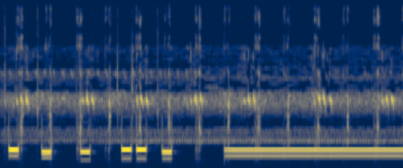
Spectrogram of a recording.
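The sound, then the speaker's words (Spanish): Six quick telephone keypad tones beep in an uneven rhythm, clear, as someone dials a phone to call a person again, followed by a steady continuous phone tone that holds to the end. No one speaks. “Pero llámale otra vez, entonces.”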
